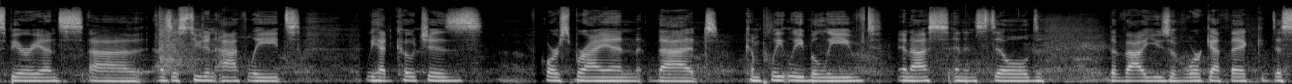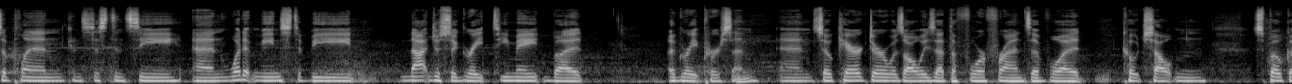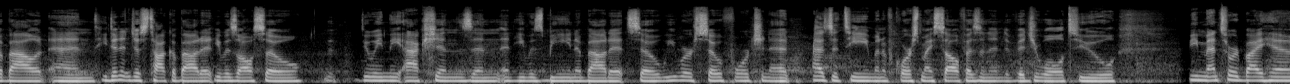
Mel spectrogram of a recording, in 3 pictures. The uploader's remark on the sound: Live at the Collegiate Open. As we gear up for the FGCU Collegiate Open event.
